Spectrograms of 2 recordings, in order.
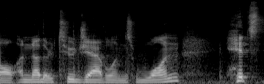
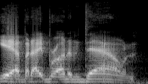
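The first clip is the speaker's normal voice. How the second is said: very loud, cave-dwelling goblin voice; 2 semitones higher, 8 dB louder than usual.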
